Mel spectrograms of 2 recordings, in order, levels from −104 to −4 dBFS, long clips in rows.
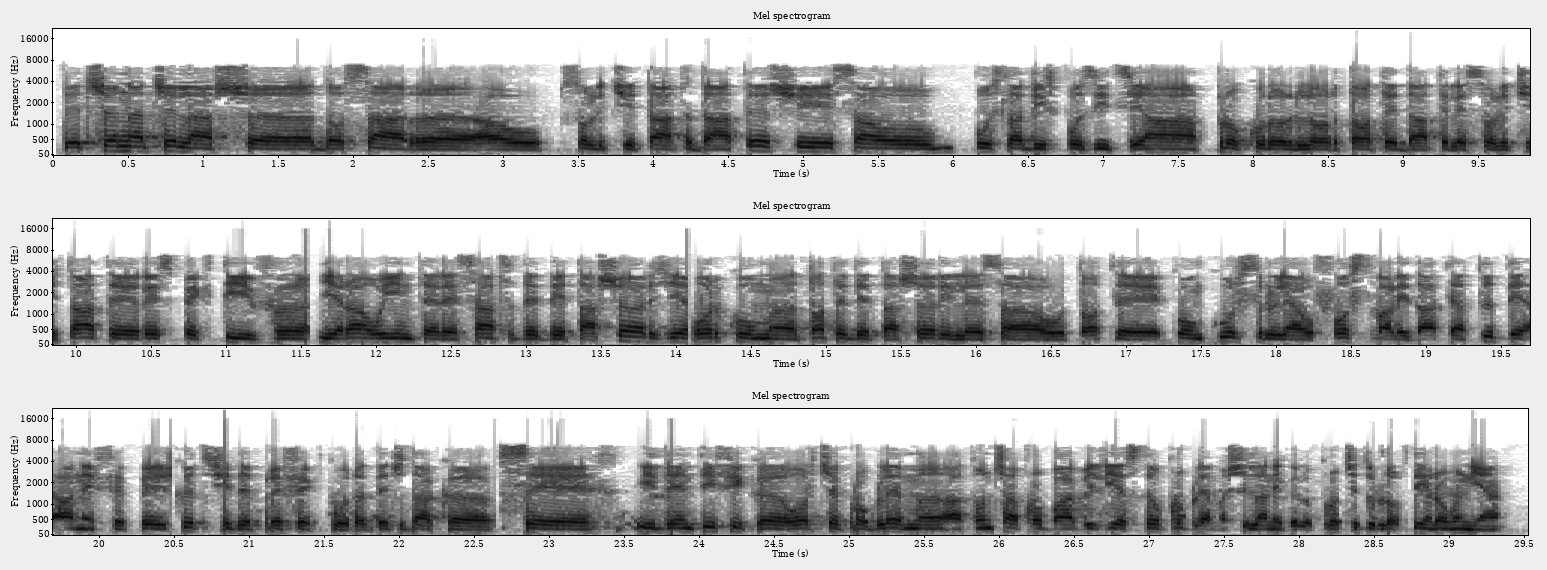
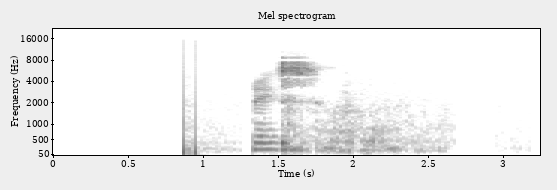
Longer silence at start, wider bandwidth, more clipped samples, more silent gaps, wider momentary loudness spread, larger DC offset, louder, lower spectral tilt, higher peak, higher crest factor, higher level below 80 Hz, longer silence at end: second, 0.05 s vs 0.85 s; second, 7.2 kHz vs 10.5 kHz; neither; second, none vs 1.26-1.32 s; second, 4 LU vs 20 LU; neither; first, -12 LUFS vs -50 LUFS; first, -4 dB/octave vs -1.5 dB/octave; first, 0 dBFS vs -30 dBFS; second, 12 dB vs 28 dB; first, -54 dBFS vs -82 dBFS; second, 0.2 s vs 0.9 s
